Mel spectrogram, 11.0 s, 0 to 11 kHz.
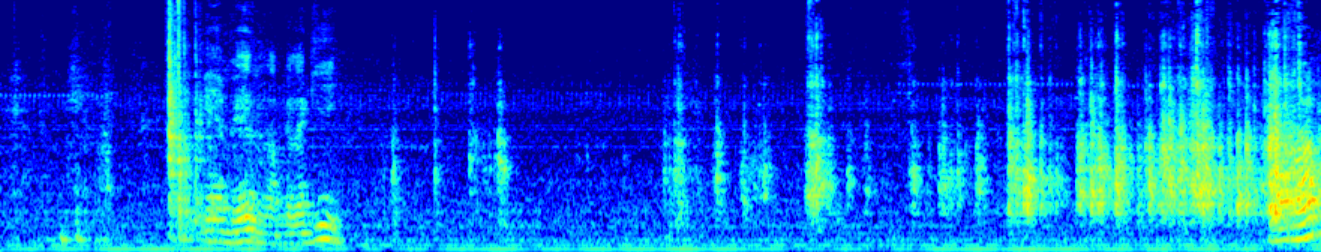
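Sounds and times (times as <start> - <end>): wooden toy pieces clicking: 7.8 - 11.0.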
